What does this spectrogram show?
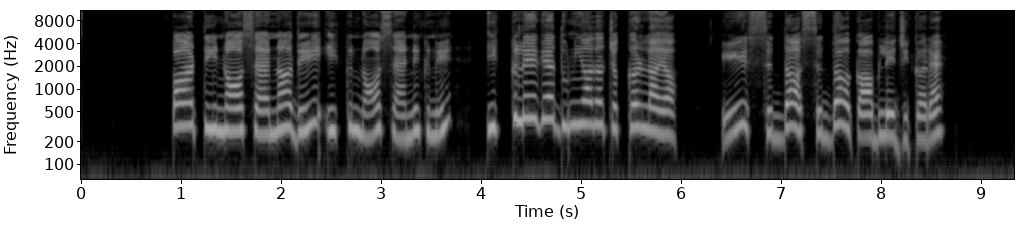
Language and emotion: Dogri, surprised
